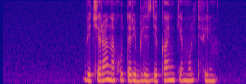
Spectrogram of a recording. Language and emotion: Russian, neutral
